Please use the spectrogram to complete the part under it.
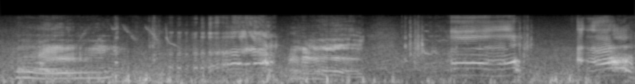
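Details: Baby sea lion talking to its mother, giving quavering, goat-like bleats that rise and fall, several short cries about a second apart with brief gaps, over steady low background noise.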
